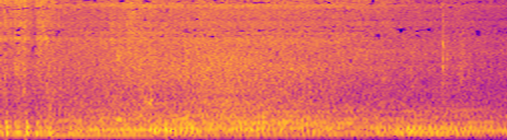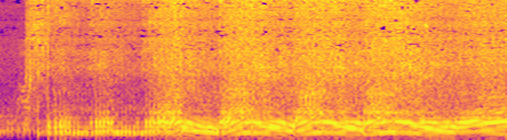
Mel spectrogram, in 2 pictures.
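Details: Honda Supra Grand after cam chain replacement, previously rattling badly from a worn chain roller: engine catches, revs rise and fall smoothly over a steady, somewhat loud exhaust with no chain rattle. Normal running.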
